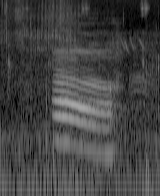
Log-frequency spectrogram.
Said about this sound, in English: pet the speckled kitty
